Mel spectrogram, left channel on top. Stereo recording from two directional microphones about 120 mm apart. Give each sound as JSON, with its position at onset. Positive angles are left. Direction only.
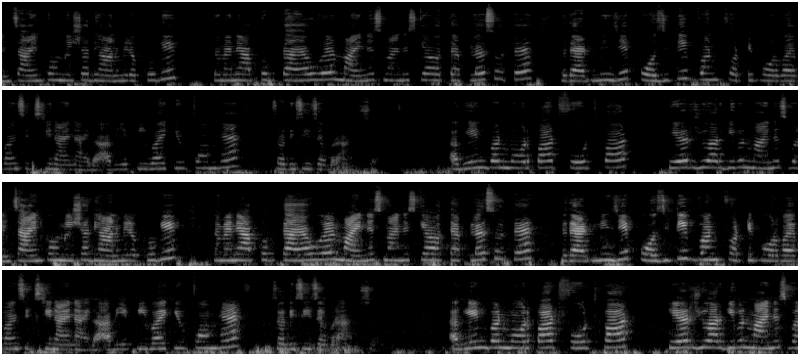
{"t": 0.1, "sound": "a woman's voice", "side_deg": 60}
{"t": 14.6, "sound": "a woman's voice", "side_deg": 50}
